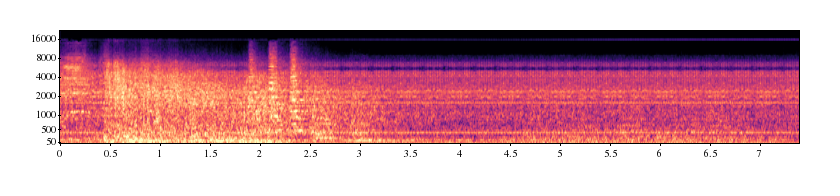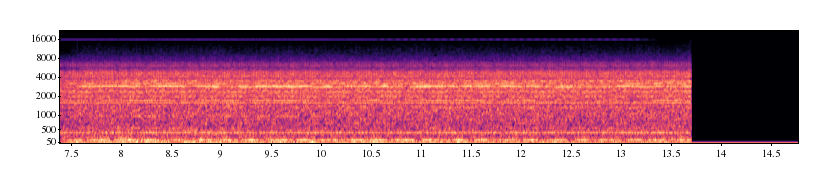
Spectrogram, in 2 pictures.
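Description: A spaceship's engines roar and hum steadily, then cut off.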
